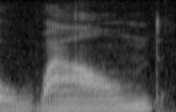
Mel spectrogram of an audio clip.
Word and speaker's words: wound: it's an adjective uh we need to make sure that this word is pronounced correctly it has an ow sound so wound up you know what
